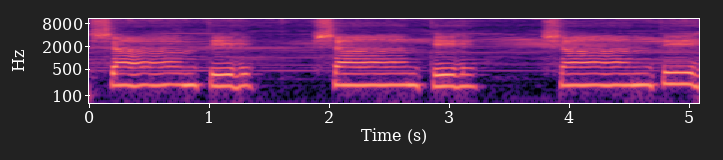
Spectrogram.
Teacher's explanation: Se você respirar entre um chant e outro, o I aparece.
